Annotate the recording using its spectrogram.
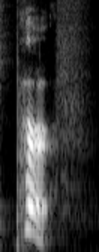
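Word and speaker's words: PIRF: I created the name the name is perf as in perfect English but the spelling is different p i RF and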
